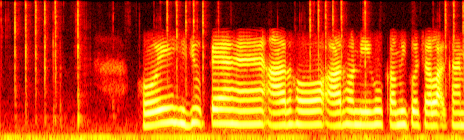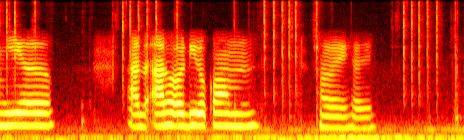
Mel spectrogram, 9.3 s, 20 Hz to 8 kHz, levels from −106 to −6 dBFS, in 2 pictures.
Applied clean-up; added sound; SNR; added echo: none; Camera; 16 dB; none.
